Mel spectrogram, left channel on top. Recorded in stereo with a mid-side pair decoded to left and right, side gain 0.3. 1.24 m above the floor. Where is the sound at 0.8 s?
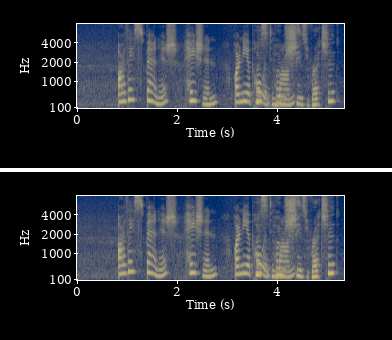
10° right, 0.6 m.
